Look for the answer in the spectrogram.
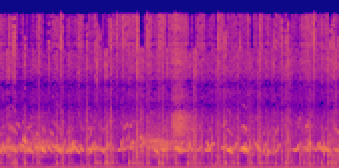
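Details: Colored chickens and a hen: bright, sharp chirps tumbling over one another in quick succession, high and thin, with a faint low rumble underneath.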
